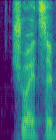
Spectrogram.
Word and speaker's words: Schweizer: Schweitzer, baby. There's no T in it.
